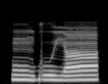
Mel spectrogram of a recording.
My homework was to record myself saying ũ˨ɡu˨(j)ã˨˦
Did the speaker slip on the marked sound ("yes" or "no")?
no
